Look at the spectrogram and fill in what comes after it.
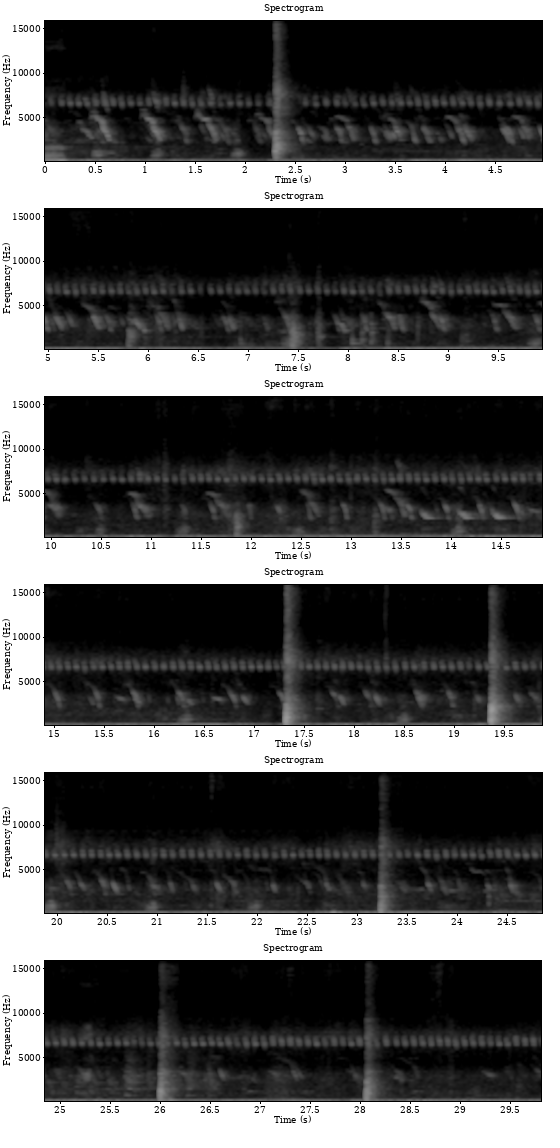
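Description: Birds chirping: many short, high, falling chirps in quick succession, thinning out after about halfway, over a steady high whine. A few sharp clicks stand out.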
